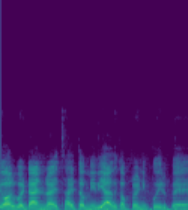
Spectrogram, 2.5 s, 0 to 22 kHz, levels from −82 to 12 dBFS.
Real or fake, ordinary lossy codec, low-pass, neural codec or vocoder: fake; MP3, 96 kbps; 10.8 kHz; vocoder, 24 kHz, 100 mel bands, Vocos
